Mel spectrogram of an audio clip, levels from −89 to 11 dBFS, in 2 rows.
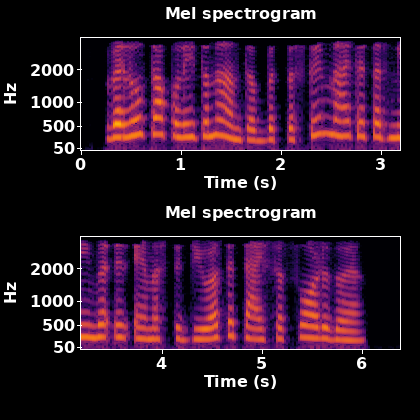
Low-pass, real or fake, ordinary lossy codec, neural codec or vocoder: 3.6 kHz; fake; MP3, 32 kbps; codec, 16 kHz, 0.2 kbps, FocalCodec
